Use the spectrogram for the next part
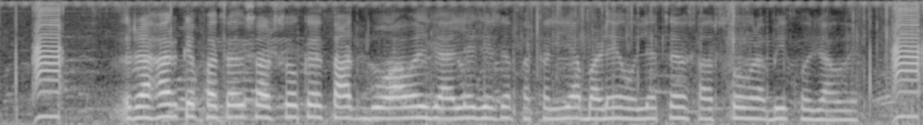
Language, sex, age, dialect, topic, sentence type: Bhojpuri, female, 18-24, Western, agriculture, question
